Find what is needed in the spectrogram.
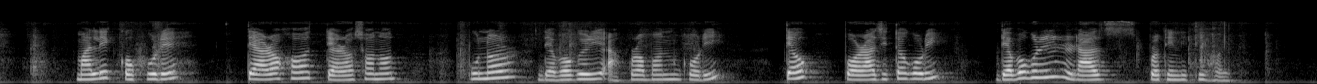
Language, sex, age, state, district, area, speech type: Assamese, female, 30-45, Assam, Nagaon, rural, read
